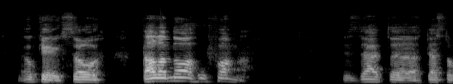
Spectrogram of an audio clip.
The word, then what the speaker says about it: Talanoa Hufanga: Talanoa Huifunga? Okay, so Talanoa Hufanga.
